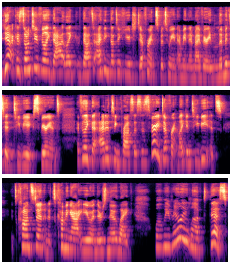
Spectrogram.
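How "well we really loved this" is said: soft, gentle, raised-pitch voice. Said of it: "I love your editor voice".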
